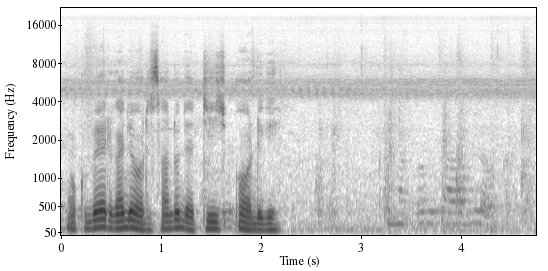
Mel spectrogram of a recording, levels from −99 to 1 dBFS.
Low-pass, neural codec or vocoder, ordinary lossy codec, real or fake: 19.8 kHz; none; none; real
